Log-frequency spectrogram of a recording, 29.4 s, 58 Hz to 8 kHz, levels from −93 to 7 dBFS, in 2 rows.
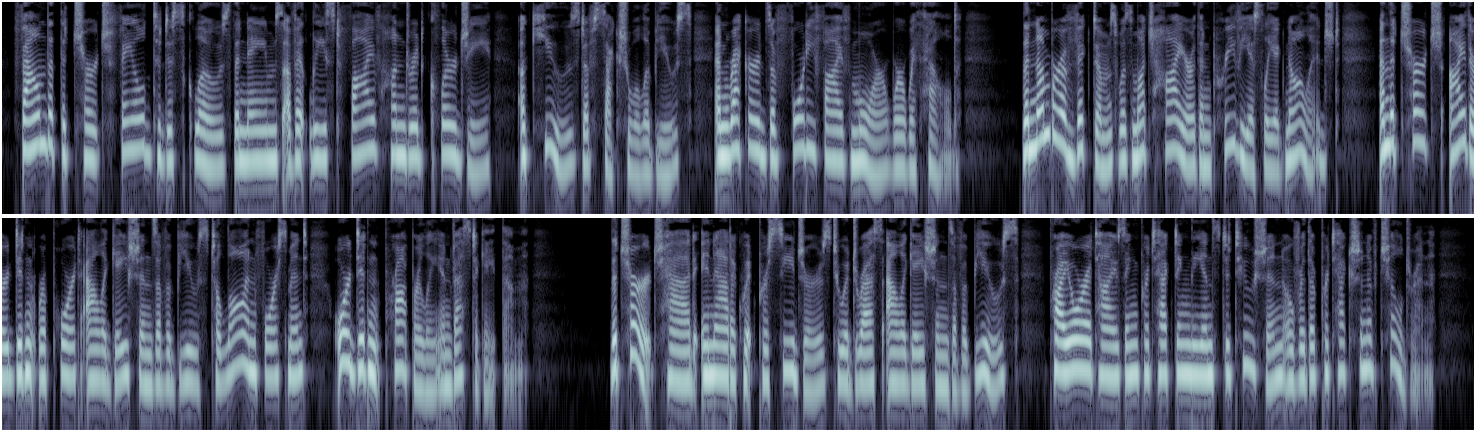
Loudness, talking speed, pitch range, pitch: -21 LUFS, 145 wpm, 185-230 Hz, 210 Hz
